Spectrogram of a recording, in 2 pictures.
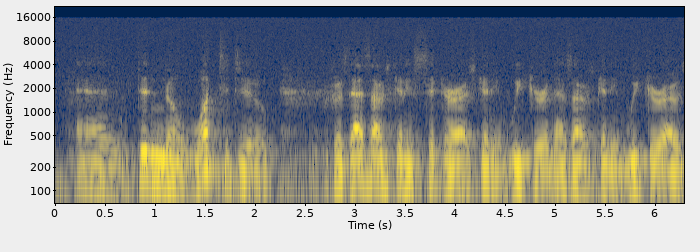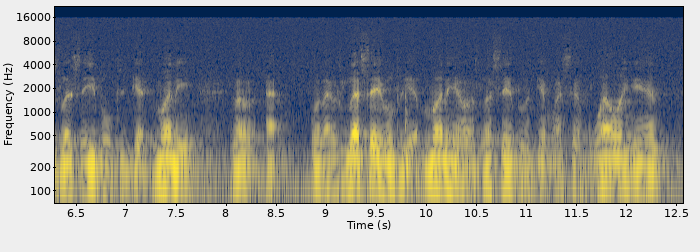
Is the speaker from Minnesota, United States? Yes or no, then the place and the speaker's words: no; New Jersey, United States; I said, "Well, I'm from New Jersey, and I need to get to New Jersey.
